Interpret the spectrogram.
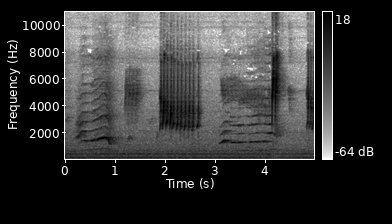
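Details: White-rumped shama master song with sharp trembling style; long rich whistles alternate with short dense buzzy rattles and a sharp high note, steady low hum behind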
